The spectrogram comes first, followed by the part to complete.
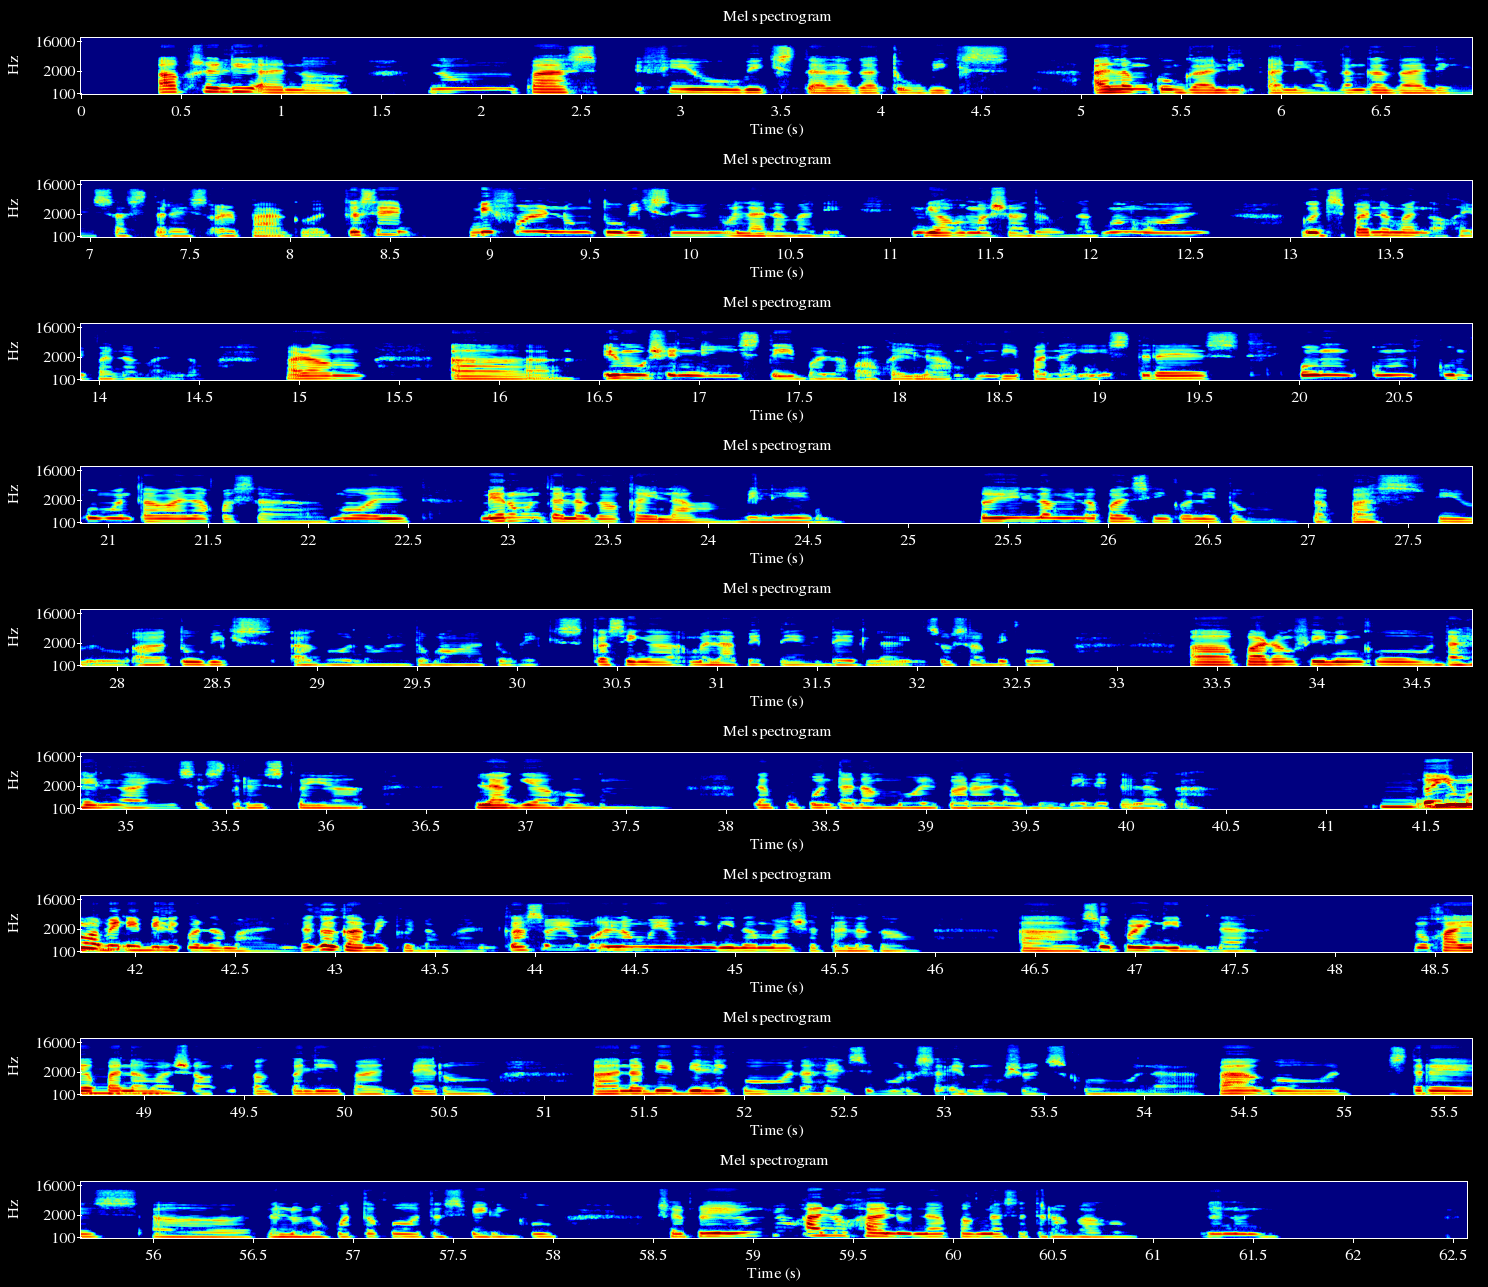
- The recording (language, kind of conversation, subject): Filipino, advice, Bakit lagi akong gumagastos bilang gantimpala kapag nai-stress ako, at paano ko ito maiiwasan?
- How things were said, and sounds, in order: tapping; other background noise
